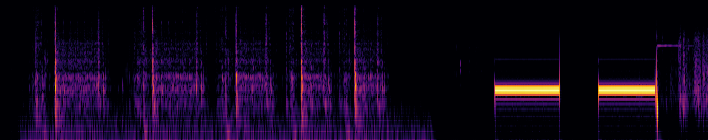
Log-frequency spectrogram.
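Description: A rapid series of mechanical clicks, like a number being dialed, then two long, steady telephone ringing tones with a short pause between them, as a woman phones a company to order a repairman. No one speaks.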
